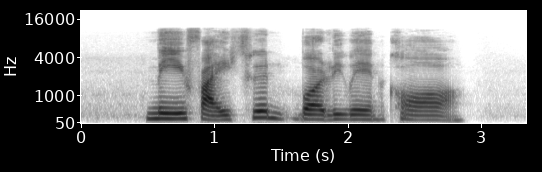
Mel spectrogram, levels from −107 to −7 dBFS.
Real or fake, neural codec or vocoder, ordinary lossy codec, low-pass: fake; codec, 24 kHz, 0.9 kbps, WavTokenizer, small release; none; none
